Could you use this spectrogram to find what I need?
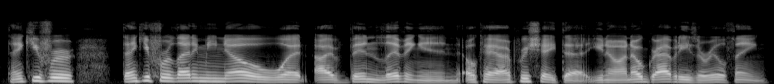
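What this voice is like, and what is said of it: Snarky sarcastic tone. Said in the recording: “that was sarcasm ... Snarky sarcasm, sarcasm.”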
